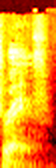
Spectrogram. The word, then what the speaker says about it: Ralph: That's how I've always heard it. I've always heard it pronounced Rafe. Always. – No. – I don't mind calling him Ralph because that's how it's spelled.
